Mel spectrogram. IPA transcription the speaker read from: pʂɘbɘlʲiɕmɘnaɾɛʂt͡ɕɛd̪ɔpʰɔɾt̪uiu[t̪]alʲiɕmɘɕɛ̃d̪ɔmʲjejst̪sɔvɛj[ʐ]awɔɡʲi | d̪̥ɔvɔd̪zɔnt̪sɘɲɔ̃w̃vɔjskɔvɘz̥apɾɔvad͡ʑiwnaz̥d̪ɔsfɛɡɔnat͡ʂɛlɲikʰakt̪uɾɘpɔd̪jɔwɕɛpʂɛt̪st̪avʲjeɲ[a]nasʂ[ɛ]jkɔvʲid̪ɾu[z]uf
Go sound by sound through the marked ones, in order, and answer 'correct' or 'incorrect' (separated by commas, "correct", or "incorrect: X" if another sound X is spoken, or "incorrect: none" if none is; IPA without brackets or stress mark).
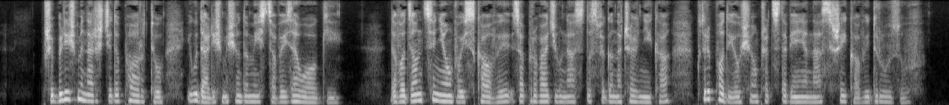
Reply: incorrect: d̪, incorrect: z, correct, correct, correct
